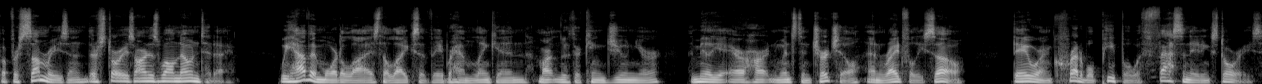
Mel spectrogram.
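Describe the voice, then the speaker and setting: Talking at a very fast pace, a man with a Mid-Atlantic American accent uses lively intonation at medium pitch on a very clean recording with a silent background. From Virginia, near Washington DC. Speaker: podcast host. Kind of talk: scripted narration.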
